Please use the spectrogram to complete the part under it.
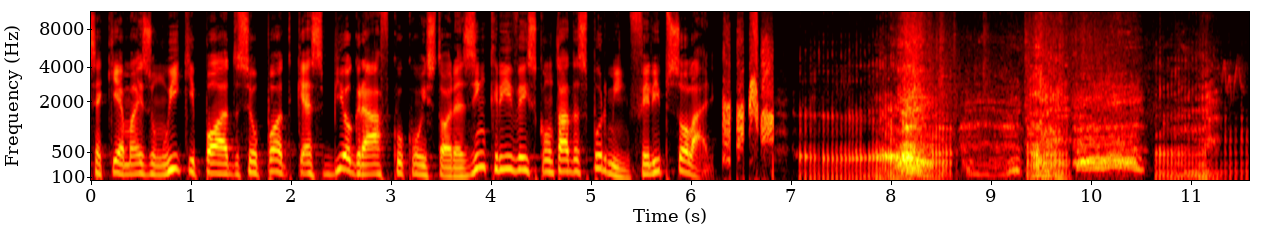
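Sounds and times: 
speech: 0:00.0 - 0:08.6, 0:09.2 - 0:10.1
jaguar roaring: 0:07.0 - 0:11.5.

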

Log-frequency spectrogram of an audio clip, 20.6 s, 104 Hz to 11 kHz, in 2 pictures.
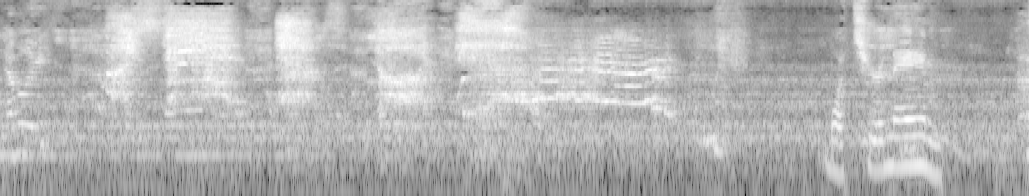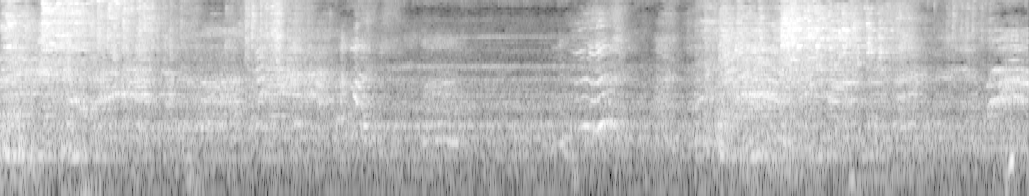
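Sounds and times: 
busy noisy background: 0:00.0 - 0:20.5
speech: 0:08.4 - 0:09.6
glass shattering on a hard floor: 0:10.3 - 0:11.8, 0:17.5 - 0:19.4.

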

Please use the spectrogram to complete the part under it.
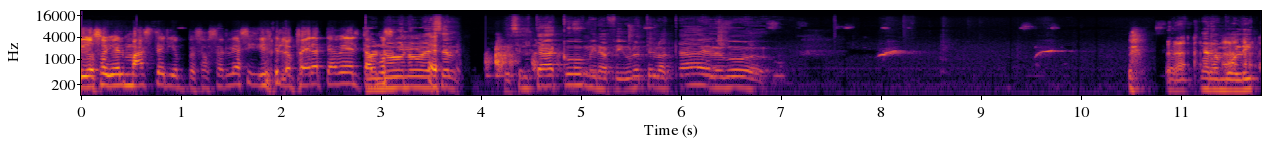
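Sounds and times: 
speech: 0:00.0 - 0:07.1, 0:10.5 - 0:11.7
person whistling upward-sliding notes: 0:08.0 - 0:08.4, 0:09.5 - 0:09.9
laughter: 0:10.5 - 0:11.7.

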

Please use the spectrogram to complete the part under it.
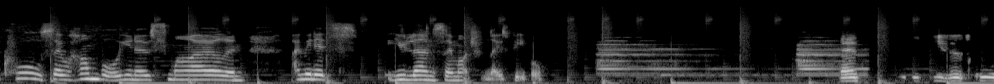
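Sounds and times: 
speech: 0:00.2 - 0:05.6, 0:08.4 - 0:09.9
church bells ringing over a town: 0:06.0 - 0:07.4, 0:08.0 - 0:08.7.

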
